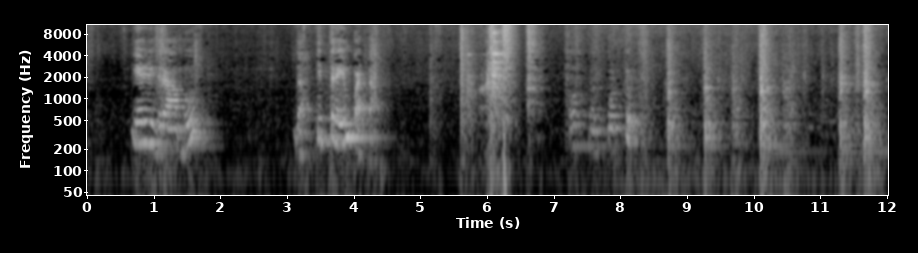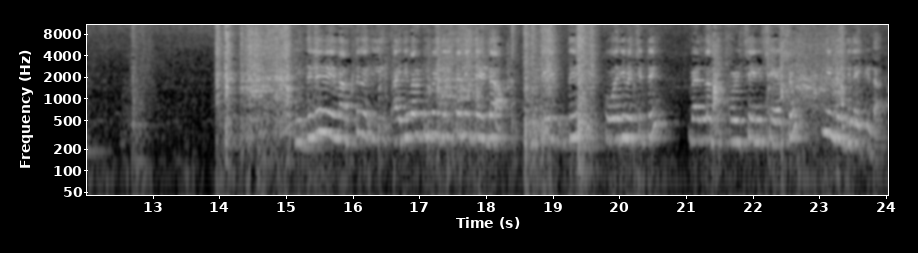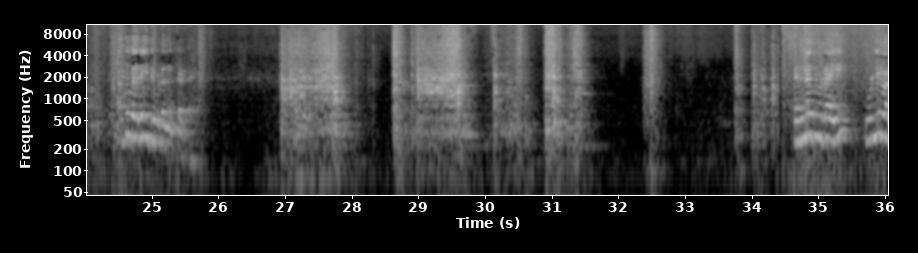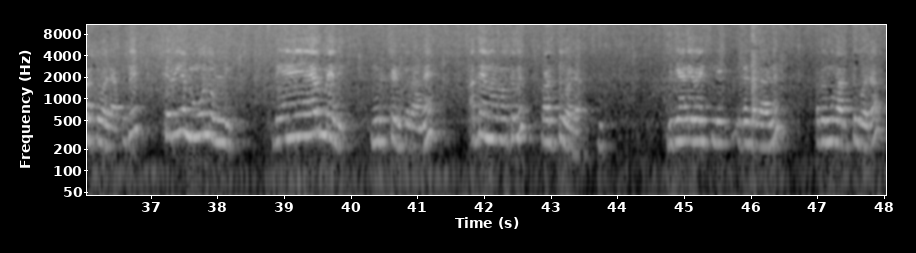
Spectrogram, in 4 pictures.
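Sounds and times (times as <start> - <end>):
metal spoon scraping pot: 14.0 - 15.6, 16.2 - 19.8, 21.4 - 24.7, 26.9 - 31.7.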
